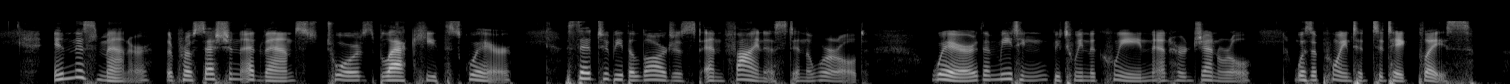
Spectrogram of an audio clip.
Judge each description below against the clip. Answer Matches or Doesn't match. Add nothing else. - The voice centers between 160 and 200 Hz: Matches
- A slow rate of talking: Doesn't match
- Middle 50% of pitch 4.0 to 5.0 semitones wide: Doesn't match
